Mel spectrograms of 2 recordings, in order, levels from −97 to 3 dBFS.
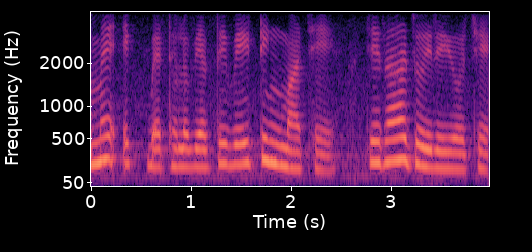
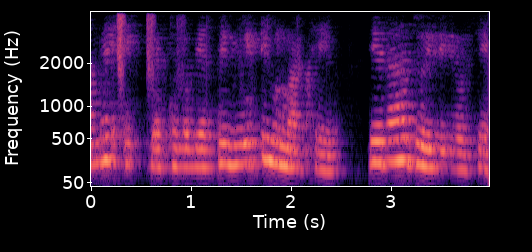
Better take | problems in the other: first | noise reduction (neural mask model DeepFilterNet 3)

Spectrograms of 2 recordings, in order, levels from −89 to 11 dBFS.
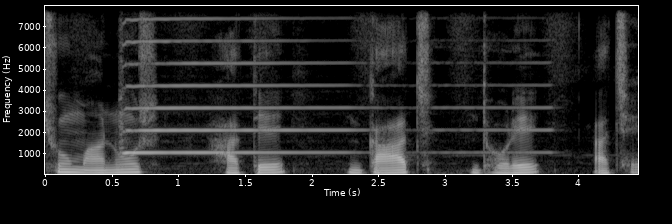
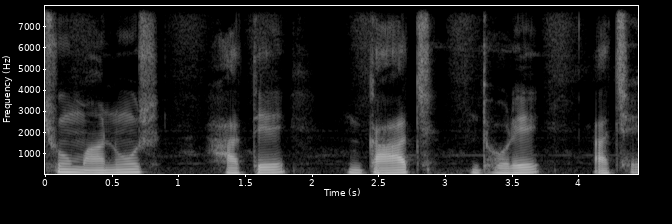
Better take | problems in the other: second | background sound (Bowed string instrument); 8 dB below the speech

